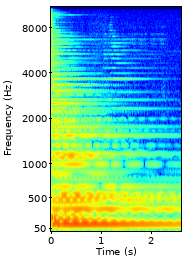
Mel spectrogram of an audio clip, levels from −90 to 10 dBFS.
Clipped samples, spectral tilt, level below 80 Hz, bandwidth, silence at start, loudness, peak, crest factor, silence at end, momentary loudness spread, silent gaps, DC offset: under 0.1%; -6 dB/octave; -44 dBFS; 10.5 kHz; 0 s; -13 LUFS; 0 dBFS; 12 dB; 0 s; 9 LU; none; 0.5%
